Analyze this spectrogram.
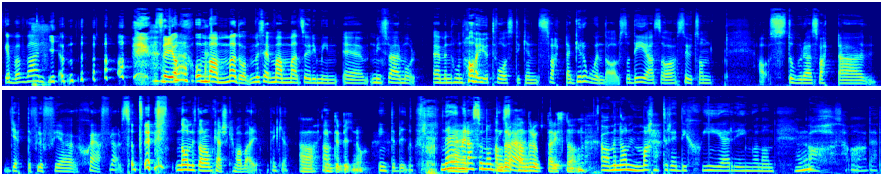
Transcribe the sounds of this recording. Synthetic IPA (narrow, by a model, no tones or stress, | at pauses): skavɑːvaɾjən | sɛjəjɑɔmamːad̪ɔmɛsɛmamːasɔæɖɛmɪnmɪnsfæːɾmṵːɾ | mɛnɦʊnhaɾjɵt̪ʰvoːst̪ʏkːənsvaʈːaɡɾuːənd̪ɑ̰ːlsɔd̪ɛæalt̪sɔseːɾʉːt̪sɔm | ɑ̰ːst̪uːɾasvaʈːajɛt̪ːəflɵfːɪaɧɛːfɾa̰ɾsɔat̪nɔnːʉ̟ːt̪avd̪ɔmkʰanʂə̥kʰanvɑːva̰ɾjə̰t̪ʰɛŋkəjɑ̰ːɑːɪnt̪əbḭːnʊ̰ | ɪnt̪əbiːnʊnɛːmɛnalsɔnɔnt̪shand̪ɾap̚naɾɪsnœːnɑːmɛnːɔnmat̪ːɾɛd̪ɪɧeːɾɪŋːɔnɔn | ɑɑːd̪ɛ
